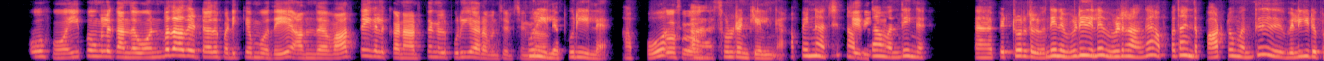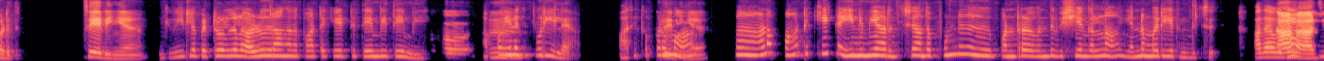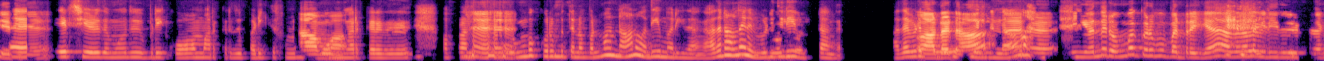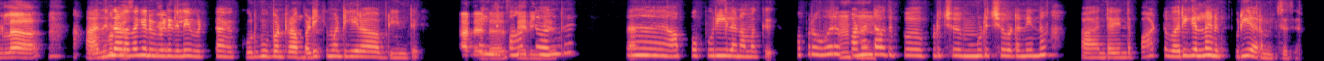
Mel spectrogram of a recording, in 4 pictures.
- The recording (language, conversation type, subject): Tamil, podcast, குழந்தைப் பருவத்தில் கேட்ட பாடல்கள் உங்கள் இசை ரசனையை எப்படிப் மாற்றின?
- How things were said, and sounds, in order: static; other background noise; "பெற்றோர்கள்" said as "பெற்றோள்கள்"; distorted speech; laughing while speaking: "ஆஹா சேரிங்க"; tapping; laugh; laugh; "படிச்சு" said as "புடுச்சு"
